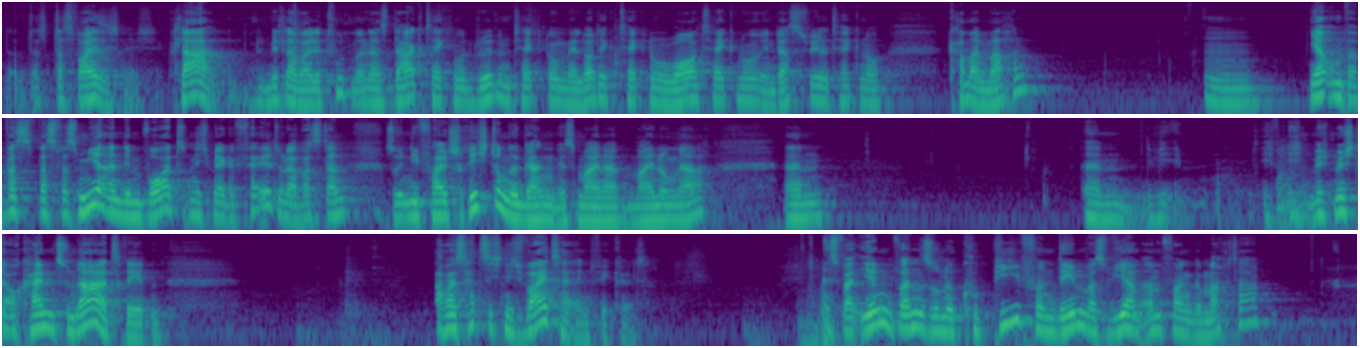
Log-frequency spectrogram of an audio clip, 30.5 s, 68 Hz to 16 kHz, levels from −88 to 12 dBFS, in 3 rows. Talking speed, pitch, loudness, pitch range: 150 wpm, 130 Hz, -28 LUFS, 115-150 Hz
